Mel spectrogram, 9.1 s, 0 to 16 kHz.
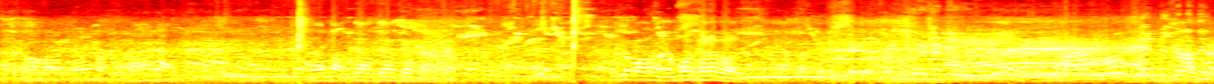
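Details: Friesian and cross-bred bull calves at the Raniganj cattle market in Dinajpur on 2 May 2024; repeated drawn-out harmonic moos and lowing overlap amid steady crowd chatter and market noise.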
